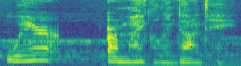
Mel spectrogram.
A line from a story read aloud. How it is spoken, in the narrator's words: I whispered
